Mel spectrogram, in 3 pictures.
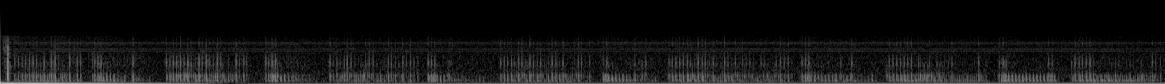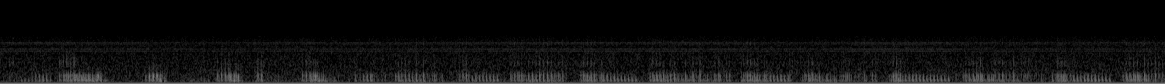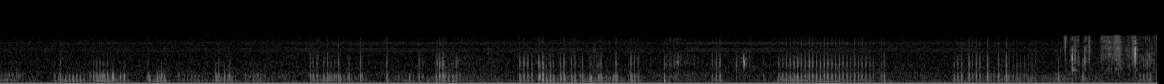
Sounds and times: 0.0s purring 34.9s

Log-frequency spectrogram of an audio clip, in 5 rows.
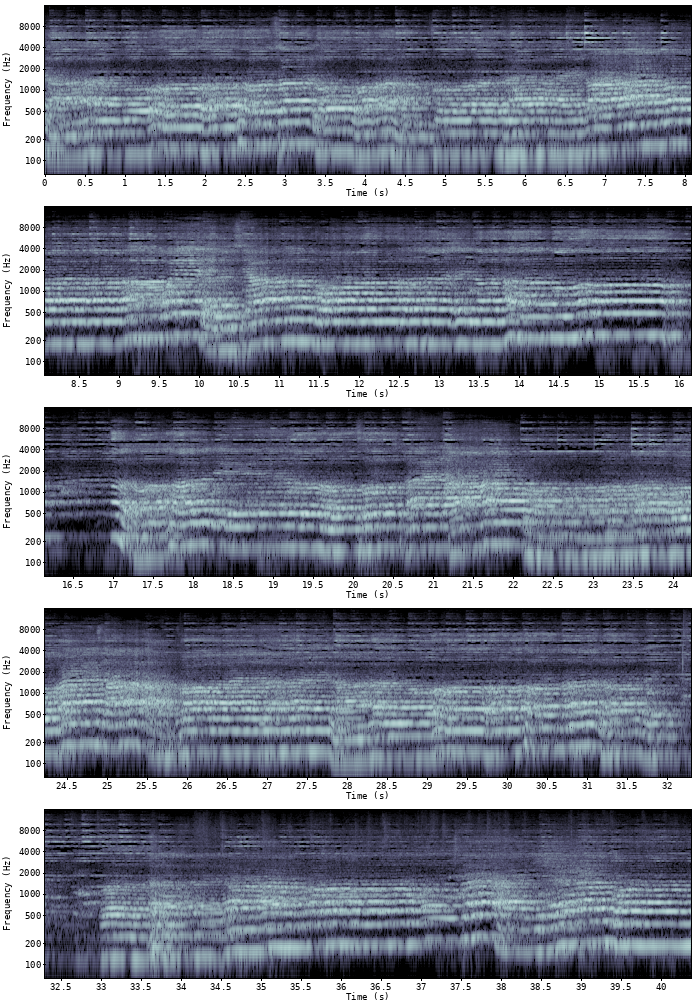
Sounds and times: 0.0s Buddhist Monk Chant 40.3s

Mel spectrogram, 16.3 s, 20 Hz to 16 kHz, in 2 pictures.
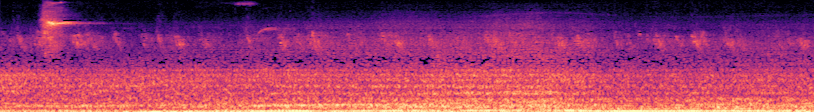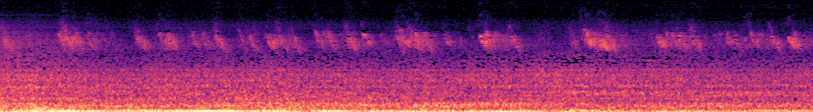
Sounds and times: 0.0s traffic 16.2s
0.2s birds 16.2s

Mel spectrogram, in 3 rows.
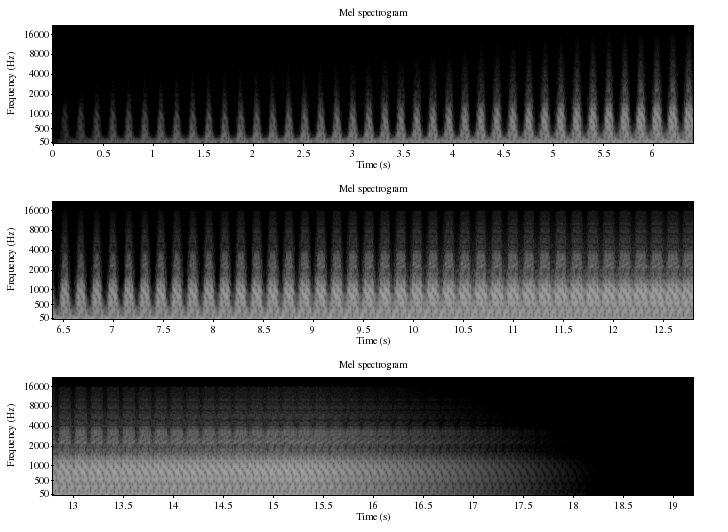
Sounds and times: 12.4s FM buildup noise 17.3s

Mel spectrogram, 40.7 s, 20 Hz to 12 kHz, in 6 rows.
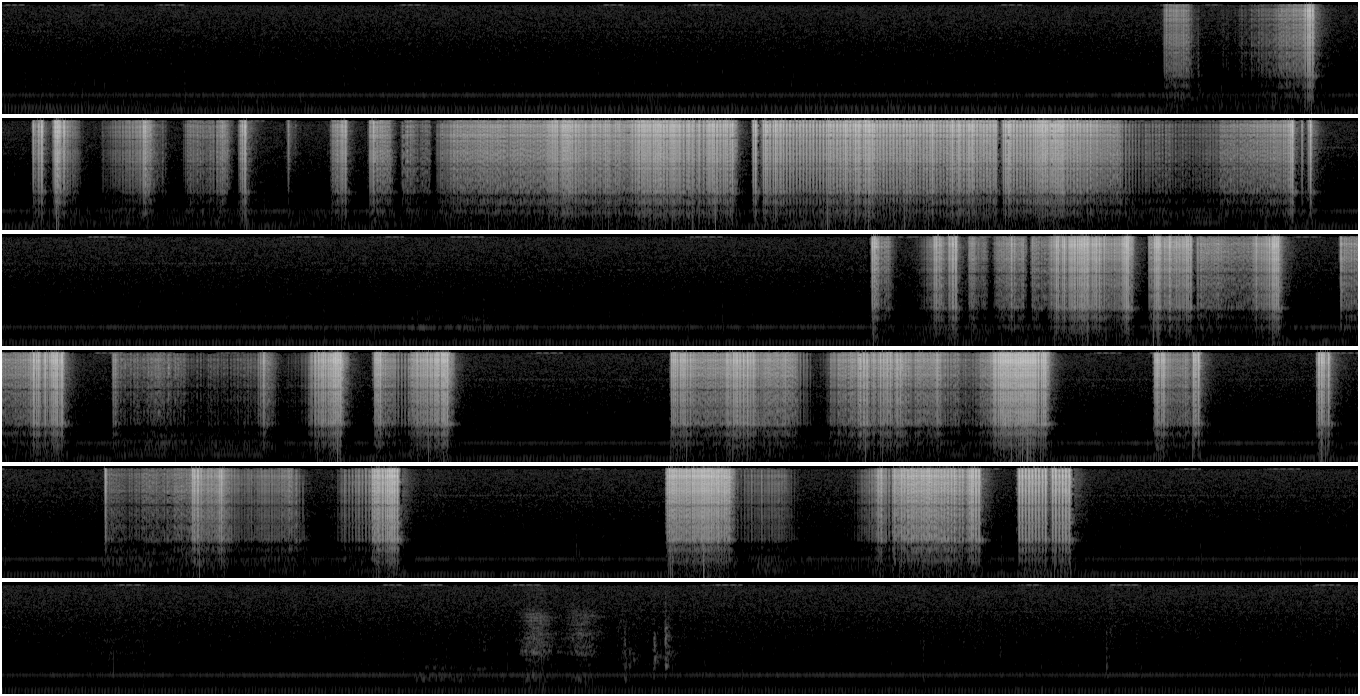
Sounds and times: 5.8s Bug Zapper1 13.4s
17.9s Bug Zapper1 22.6s
23.7s Bug Zapper1 27.0s
27.6s Bug Zapper1 29.2s
30.4s Bug Zapper1 32.5s

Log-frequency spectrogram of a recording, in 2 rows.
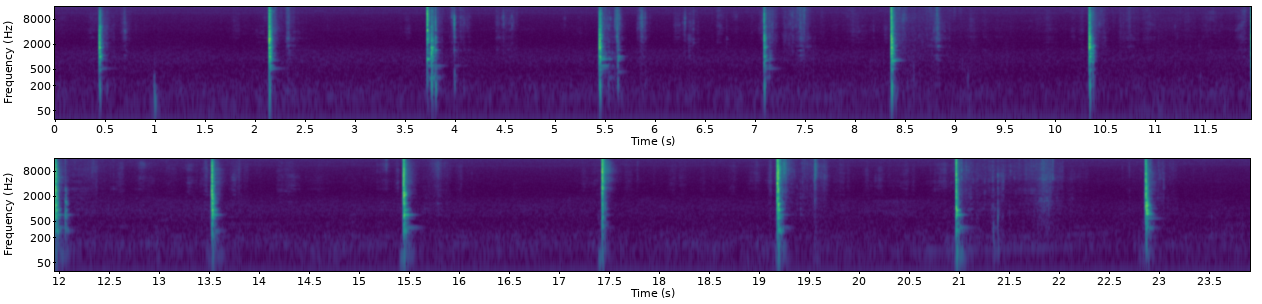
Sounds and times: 15.4s sticks hitting each other 15.7s
17.4s sticks hitting each other 17.6s
19.2s sticks hitting each other 19.6s
21.0s sticks hitting each other 21.4s
22.8s sticks hitting each other 23.1s

